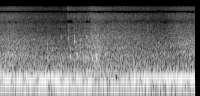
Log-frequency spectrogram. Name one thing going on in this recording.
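Waves wash against rocks.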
